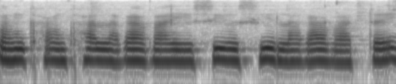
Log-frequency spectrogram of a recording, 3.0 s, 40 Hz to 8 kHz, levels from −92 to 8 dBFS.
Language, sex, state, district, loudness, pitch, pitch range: Bhojpuri, female, Uttar Pradesh, Ghazipur, -16 LUFS, 180 Hz, 170-185 Hz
